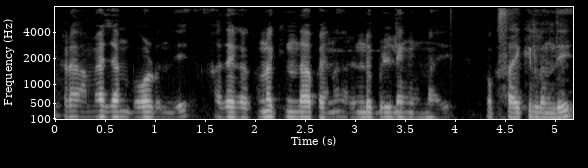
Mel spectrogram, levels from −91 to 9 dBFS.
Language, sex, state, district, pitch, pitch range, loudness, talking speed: Telugu, male, Andhra Pradesh, Anantapur, 135 Hz, 130-145 Hz, -31 LUFS, 160 wpm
